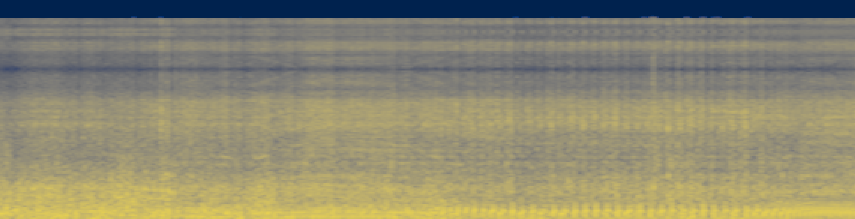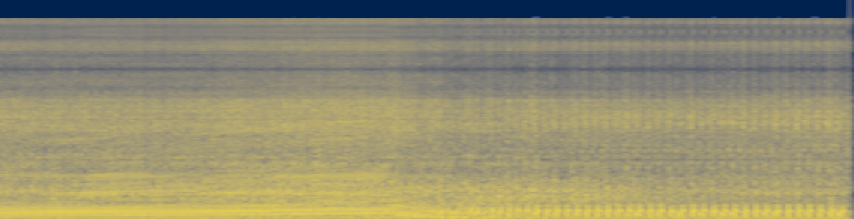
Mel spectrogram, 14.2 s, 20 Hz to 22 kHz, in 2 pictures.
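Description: Ducati Multistrada 1200S's L-twin engine running under way, heard from a bike-mounted camera with wind rush. Its pitch rises steadily as the bike pulls, then drops sharply about ten seconds in as the throttle closes, and it runs on with a pulsing beat.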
